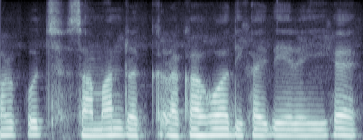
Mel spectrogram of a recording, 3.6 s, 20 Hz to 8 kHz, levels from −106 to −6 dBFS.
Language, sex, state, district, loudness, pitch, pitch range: Hindi, male, Assam, Sonitpur, -19 LUFS, 135 Hz, 130-140 Hz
